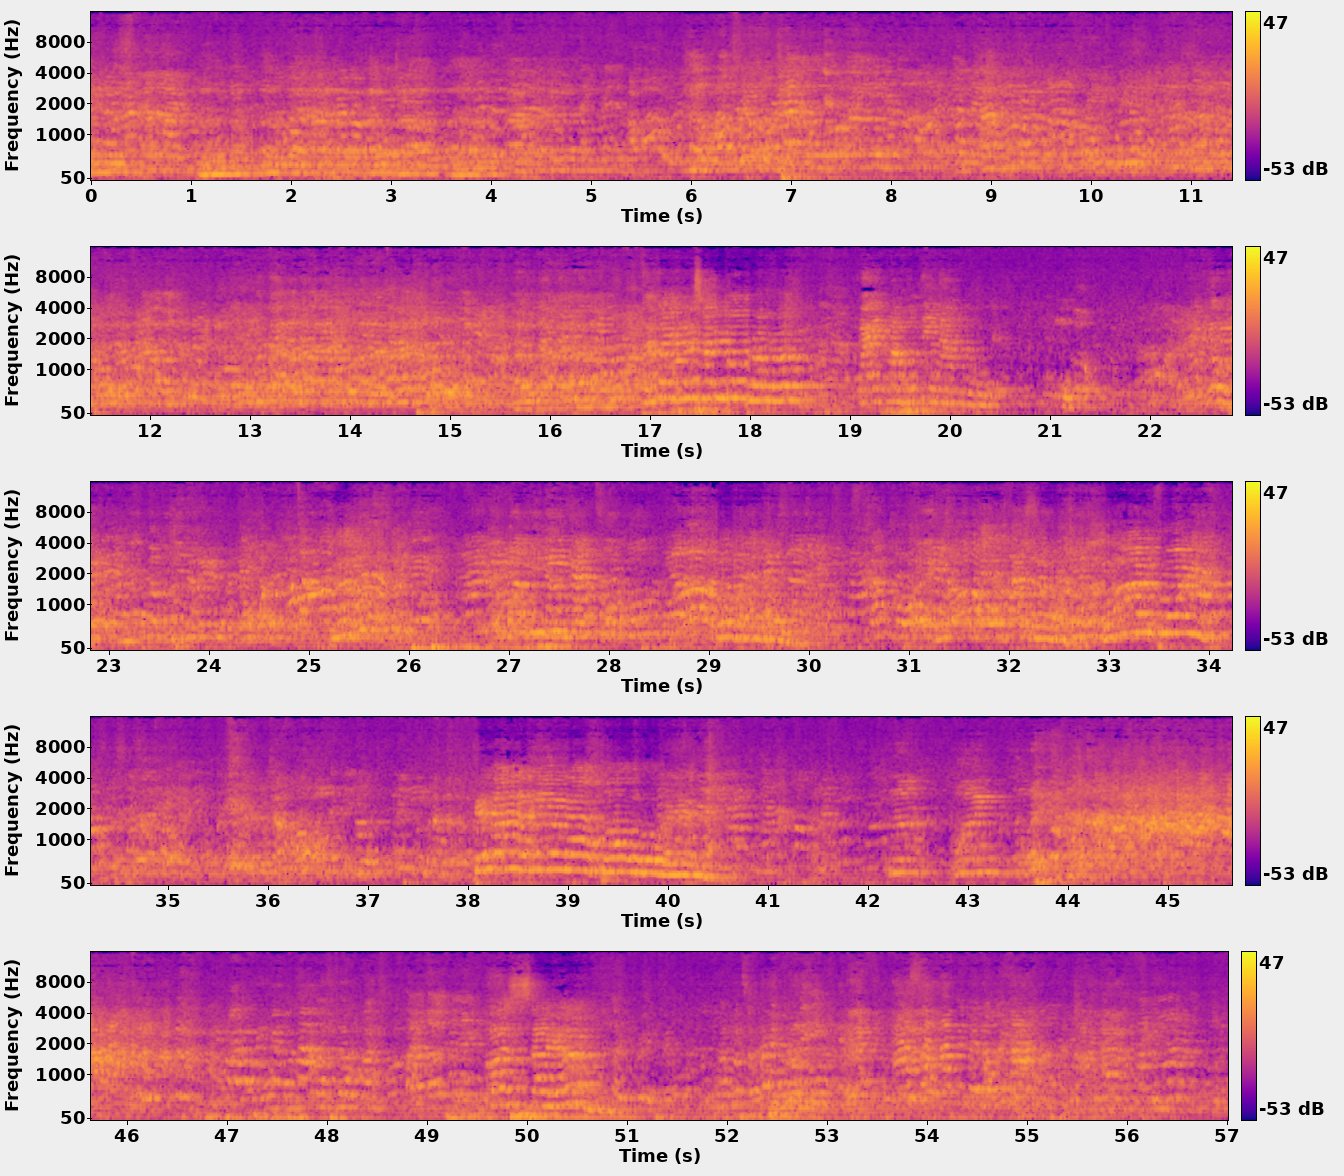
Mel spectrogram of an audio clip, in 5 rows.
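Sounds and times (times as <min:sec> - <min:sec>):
crowd chatter: 0:00.0 - 0:57.0
many people talking at once: 0:00.0 - 0:57.0.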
